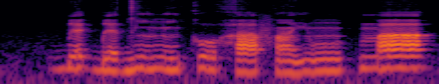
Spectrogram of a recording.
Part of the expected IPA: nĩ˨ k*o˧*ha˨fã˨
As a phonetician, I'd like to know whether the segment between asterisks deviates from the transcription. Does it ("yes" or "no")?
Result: no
